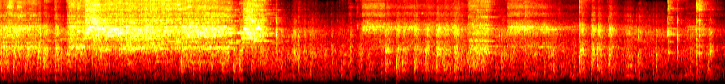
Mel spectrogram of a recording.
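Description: Freight train's covered hopper cars rolling past: steel wheels running on the rail and clacking over the joints. Loud for the first five seconds or so, then quieter with sharp, irregular wheel clicks as the last cars go by.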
